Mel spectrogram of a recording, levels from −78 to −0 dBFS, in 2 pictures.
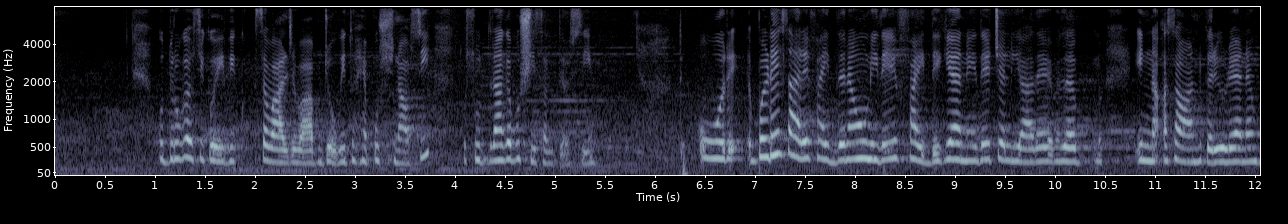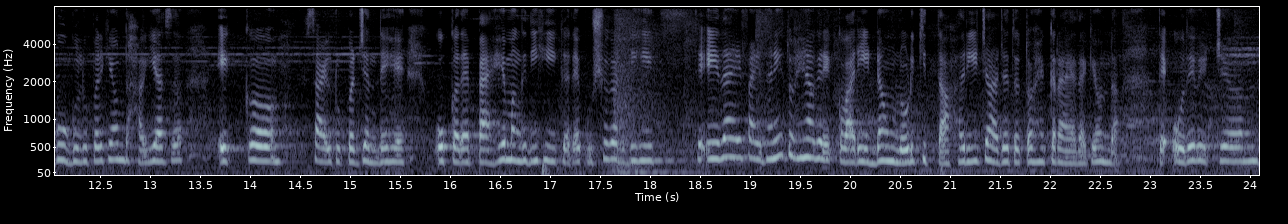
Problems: constant background noise, echo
